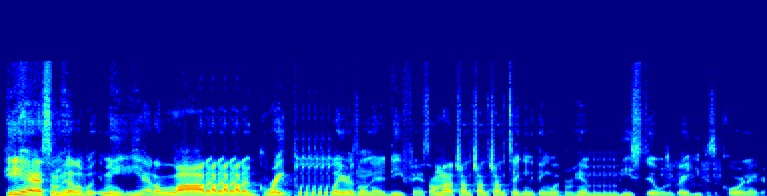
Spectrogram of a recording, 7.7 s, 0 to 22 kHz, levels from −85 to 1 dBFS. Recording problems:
audio stuttering; 4 times, first at 2 s

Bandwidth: 15 kHz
